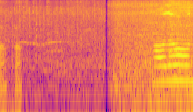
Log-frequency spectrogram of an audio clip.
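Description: Low, indistinct background noise of a crowded indoor food court, with no clear single source. It jumps louder at an abrupt cut a little past the middle.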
